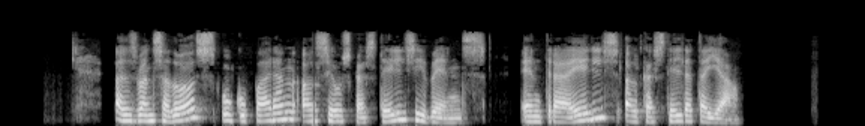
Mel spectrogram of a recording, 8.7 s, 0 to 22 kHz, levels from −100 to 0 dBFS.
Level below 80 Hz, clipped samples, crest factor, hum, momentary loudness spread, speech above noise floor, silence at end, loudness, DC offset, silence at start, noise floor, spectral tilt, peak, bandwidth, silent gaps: -60 dBFS; under 0.1%; 18 dB; none; 7 LU; 27 dB; 1.25 s; -17 LUFS; under 0.1%; 1.15 s; -43 dBFS; -5 dB/octave; 0 dBFS; 8 kHz; 5.11-5.21 s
